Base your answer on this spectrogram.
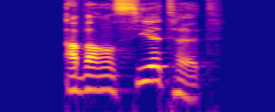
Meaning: inflection of avancieren: 1. second-person plural preterite 2. second-person plural subjunctive II
- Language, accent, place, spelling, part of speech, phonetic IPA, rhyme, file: German, Germany, Berlin, avanciertet, verb, [avɑ̃ˈsiːɐ̯tət], -iːɐ̯tət, De-avanciertet.ogg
